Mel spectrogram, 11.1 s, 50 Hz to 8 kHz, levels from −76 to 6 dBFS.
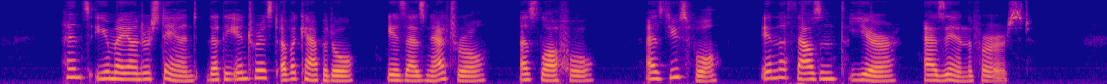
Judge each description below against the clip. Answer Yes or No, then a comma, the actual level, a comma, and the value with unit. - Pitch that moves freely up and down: No, average, 5.0 semitones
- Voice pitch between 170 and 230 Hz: Yes, high, 190 Hz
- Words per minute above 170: No, slow, 135 wpm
